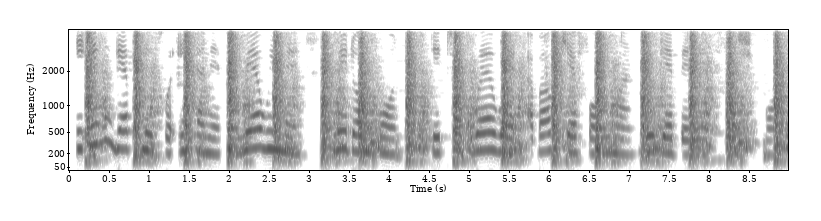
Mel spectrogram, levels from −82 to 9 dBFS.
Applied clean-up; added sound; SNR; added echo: classical method Wiener filter.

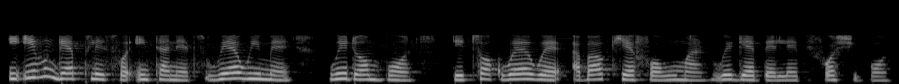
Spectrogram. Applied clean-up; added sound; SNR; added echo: none; none; none; none.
